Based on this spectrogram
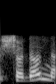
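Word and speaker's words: Showdown: Alors le Shodon, hein, le, N final se prononce,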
